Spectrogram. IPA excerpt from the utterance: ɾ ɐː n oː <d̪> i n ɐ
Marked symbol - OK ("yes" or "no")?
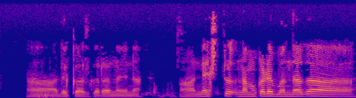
yes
